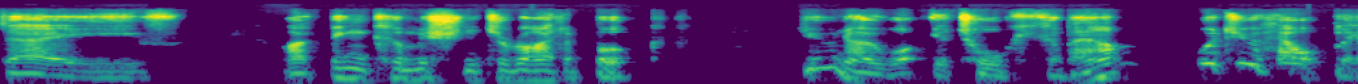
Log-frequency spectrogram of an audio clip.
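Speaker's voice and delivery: man's put-on South African accent. Retelling what Ian said to the speaker, imitating Ian's South African accent. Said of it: "And in his South African accent".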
